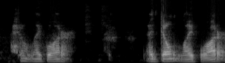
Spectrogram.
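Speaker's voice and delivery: hushed half-whisper, said twice. Sending a message in character through a little copper wire: half-whispering. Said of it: "I'm just whispering a message".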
